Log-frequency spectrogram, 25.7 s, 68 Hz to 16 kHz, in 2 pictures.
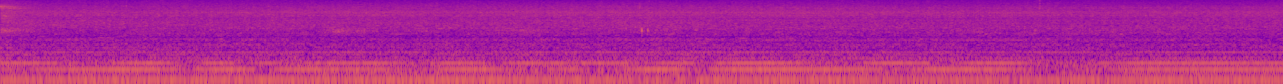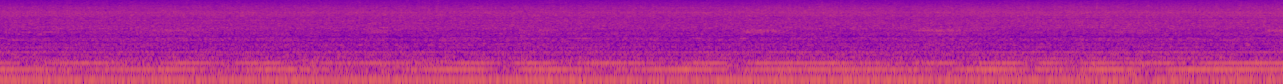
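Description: Simulated aircraft engine in Microsoft Flight Simulator 2020, a light plane on tundra wheels droning at high RPM, with a steady, loud, continuous hum and no speech.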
